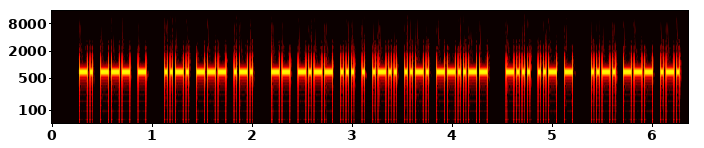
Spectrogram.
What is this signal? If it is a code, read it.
Morse code, heard as a keyed tone, about 46 wpm, 700 Hz. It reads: NOT FOR MYSELF, BUT FOR
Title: Sentences from Top 1300 Words 45wpm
